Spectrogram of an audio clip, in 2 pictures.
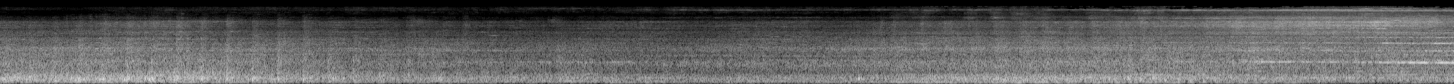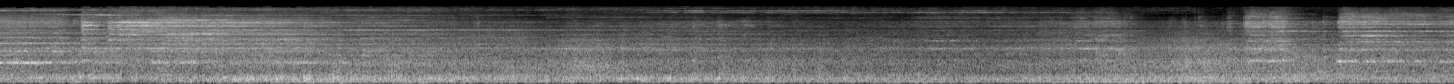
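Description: Freight train rolling along steel rails with a steady rumble of wheels. High wheel squeal rings over it around the middle and again near the end.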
